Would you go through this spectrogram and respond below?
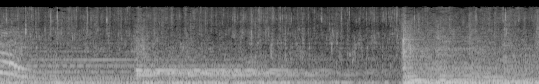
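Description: Water gushing and pouring indoors in a domestic scene, a continuous close rush with a change in the flow around the middle and a fresh surge near the end.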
